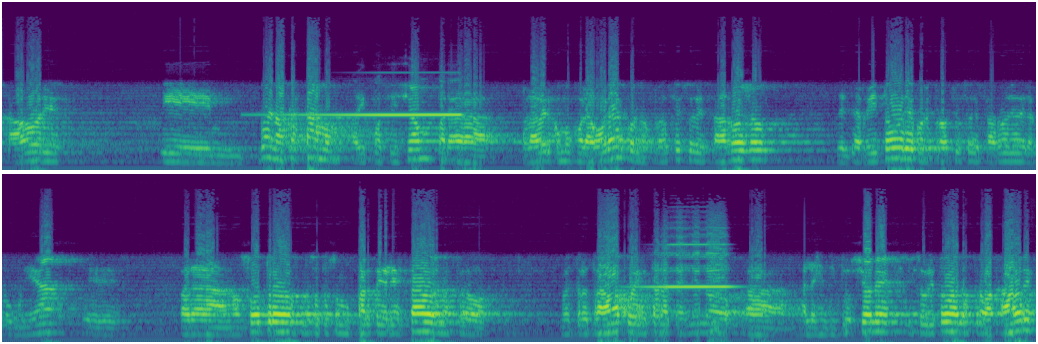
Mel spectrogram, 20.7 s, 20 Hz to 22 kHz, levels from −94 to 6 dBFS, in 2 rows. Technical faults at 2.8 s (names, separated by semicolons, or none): channel delay (comb filtering); loudspeaker feedback squeal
